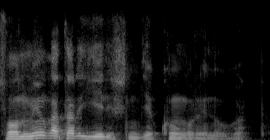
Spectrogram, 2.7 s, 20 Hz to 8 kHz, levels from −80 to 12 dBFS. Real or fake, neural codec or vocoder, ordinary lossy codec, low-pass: fake; vocoder, 24 kHz, 100 mel bands, Vocos; Opus, 32 kbps; 7.2 kHz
